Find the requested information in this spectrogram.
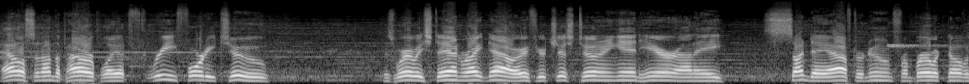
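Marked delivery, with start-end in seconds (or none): none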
